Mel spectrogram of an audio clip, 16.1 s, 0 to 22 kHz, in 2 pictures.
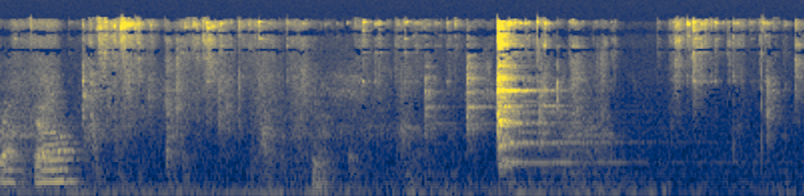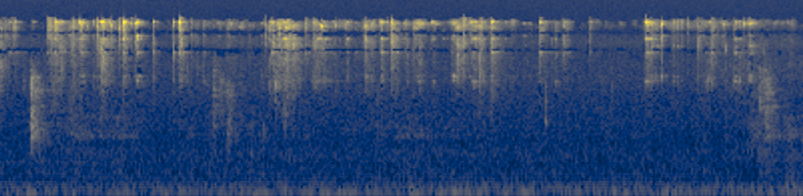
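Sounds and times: bedding rustling and tapping: 0:00.0 - 0:13.0
metallic clink: 0:03.5 - 0:16.0.

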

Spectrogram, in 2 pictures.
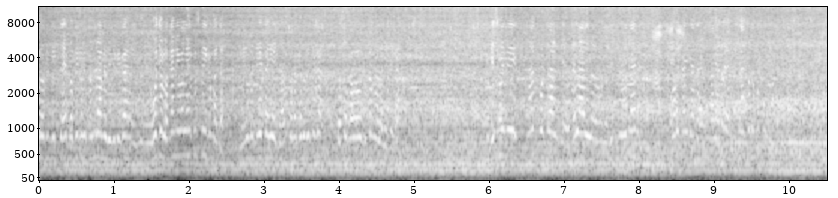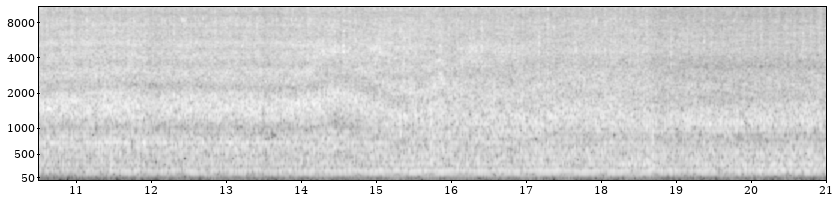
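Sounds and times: combine harvester engine hum: 0:00.0 - 0:21.0
cutter and threshing gear noise: 0:02.7 - 0:21.0.

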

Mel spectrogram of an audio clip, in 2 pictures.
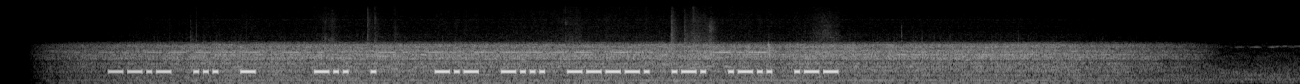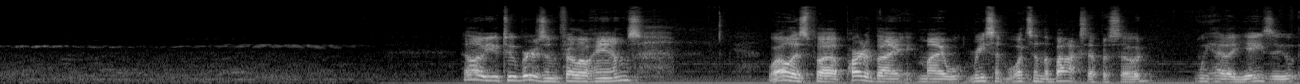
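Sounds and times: morse code tone: 0:01.0 - 0:08.5
radio band hiss: 0:01.5 - 0:12.0.

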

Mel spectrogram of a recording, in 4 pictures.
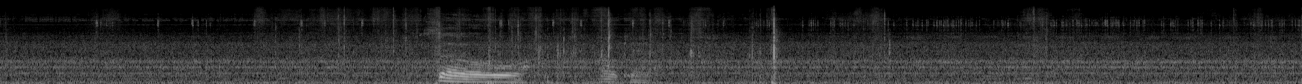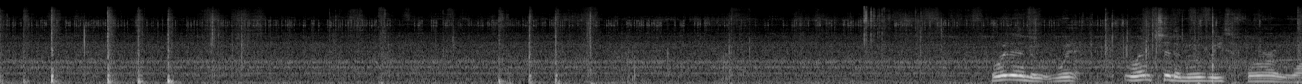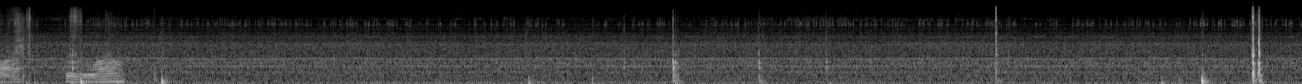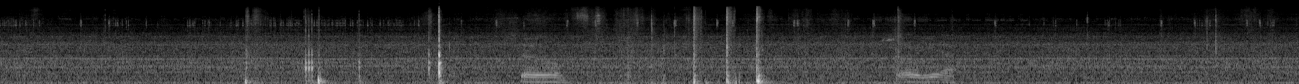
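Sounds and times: faint constant tone: 0:00.0 - 0:52.0
low electrical hum: 0:00.0 - 0:52.0
steady hiss: 0:00.0 - 0:52.0
sharp knocks and clicks: 0:12.8 - 0:20.4, 0:26.2 - 0:27.9, 0:31.3 - 0:34.4, 0:37.6 - 0:38.8, 0:41.4 - 0:43.6, 0:45.6 - 0:47.1
short knocks and taps: 0:13.0 - 0:14.9, 0:17.9 - 0:19.0.

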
